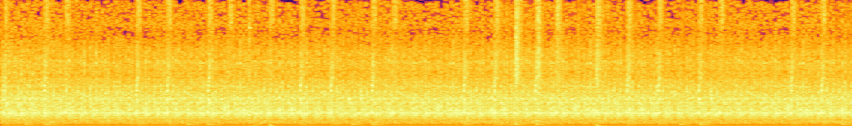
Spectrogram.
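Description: Miniature model tractor running steadily as it drives: an even, engine-like drone with a faint regular ticking.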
